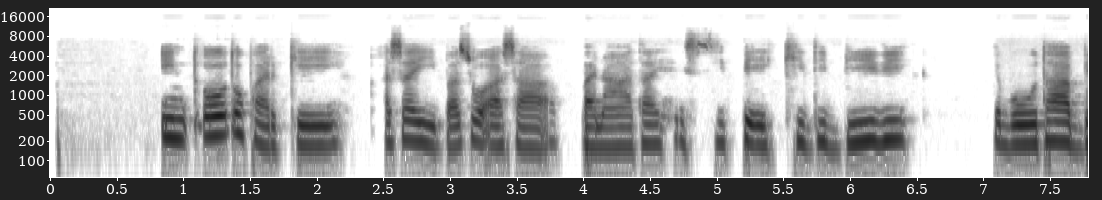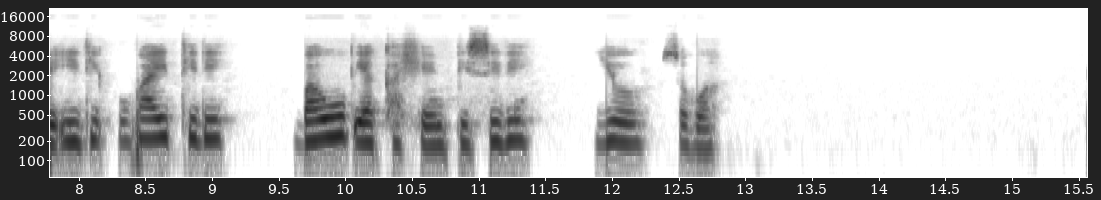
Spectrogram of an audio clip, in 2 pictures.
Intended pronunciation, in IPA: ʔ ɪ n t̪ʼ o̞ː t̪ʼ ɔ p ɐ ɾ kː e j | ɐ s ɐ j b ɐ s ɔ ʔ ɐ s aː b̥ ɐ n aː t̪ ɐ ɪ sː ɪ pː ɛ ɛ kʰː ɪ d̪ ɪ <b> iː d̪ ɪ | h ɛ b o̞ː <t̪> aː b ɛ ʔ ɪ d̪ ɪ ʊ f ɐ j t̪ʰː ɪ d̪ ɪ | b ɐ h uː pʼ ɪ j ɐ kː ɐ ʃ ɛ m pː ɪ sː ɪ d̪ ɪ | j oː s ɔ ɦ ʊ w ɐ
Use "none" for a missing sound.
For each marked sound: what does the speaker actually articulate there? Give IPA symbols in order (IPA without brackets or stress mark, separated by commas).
b, t̪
